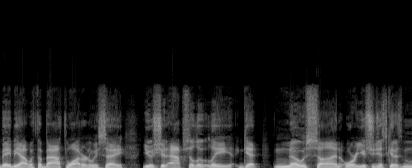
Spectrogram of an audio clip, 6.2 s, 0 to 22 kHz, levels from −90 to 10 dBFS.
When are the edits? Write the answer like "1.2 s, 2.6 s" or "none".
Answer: none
